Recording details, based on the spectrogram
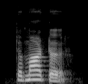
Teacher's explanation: in the word tomato the t sound is actually retro flex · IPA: ʈ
